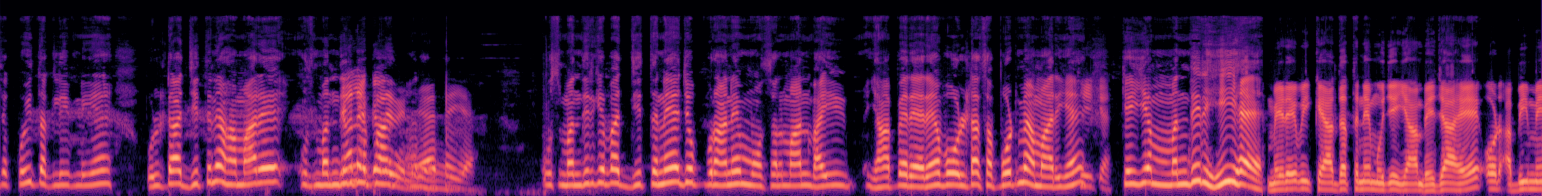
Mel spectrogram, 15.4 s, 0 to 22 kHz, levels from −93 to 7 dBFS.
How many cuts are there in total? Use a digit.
1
